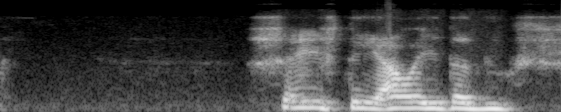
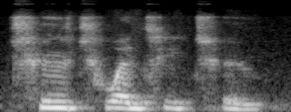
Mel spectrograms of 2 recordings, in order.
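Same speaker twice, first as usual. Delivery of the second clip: ordinary delivery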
